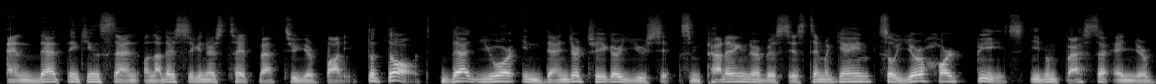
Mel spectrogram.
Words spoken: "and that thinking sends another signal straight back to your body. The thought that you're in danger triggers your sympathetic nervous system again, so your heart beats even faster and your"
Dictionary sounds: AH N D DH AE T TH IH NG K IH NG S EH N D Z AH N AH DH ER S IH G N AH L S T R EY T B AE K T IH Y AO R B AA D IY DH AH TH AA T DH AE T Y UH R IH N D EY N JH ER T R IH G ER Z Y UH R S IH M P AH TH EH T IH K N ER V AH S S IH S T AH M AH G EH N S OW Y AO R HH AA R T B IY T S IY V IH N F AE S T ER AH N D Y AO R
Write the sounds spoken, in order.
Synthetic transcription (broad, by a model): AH N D DH AE T TH IH NG K IH NG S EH N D AH N AH DH ER S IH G N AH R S T EY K B AE K T IH Y AO R B AA D IY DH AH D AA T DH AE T Y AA R IH N D EY N JH ER T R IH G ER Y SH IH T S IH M P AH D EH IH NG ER B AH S S IH S T AH M AH G EH N S OW Y AO R HH AA R T B IY T S IY V IH N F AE S T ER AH N Y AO R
